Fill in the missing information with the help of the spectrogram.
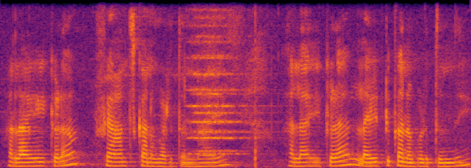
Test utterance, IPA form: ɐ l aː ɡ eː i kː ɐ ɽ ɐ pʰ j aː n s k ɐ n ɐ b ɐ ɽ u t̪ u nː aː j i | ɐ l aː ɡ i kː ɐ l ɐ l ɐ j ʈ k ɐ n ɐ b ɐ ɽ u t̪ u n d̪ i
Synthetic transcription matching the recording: ɐ l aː ɡ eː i kː ɐ ɽ ɐ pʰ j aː n s k ɐ n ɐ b ɐ ɽ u t̪ u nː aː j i | ɐ l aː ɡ i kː ɐ ɽ ɐ l ɐ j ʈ k ɐ n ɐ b ɐ ɽ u t̪ u n d̪ i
